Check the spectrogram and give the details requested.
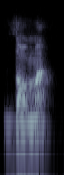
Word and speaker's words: doma: La palabra don del griego doma, que es con acento en la O, doma, significa una dádiva o un regalo.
